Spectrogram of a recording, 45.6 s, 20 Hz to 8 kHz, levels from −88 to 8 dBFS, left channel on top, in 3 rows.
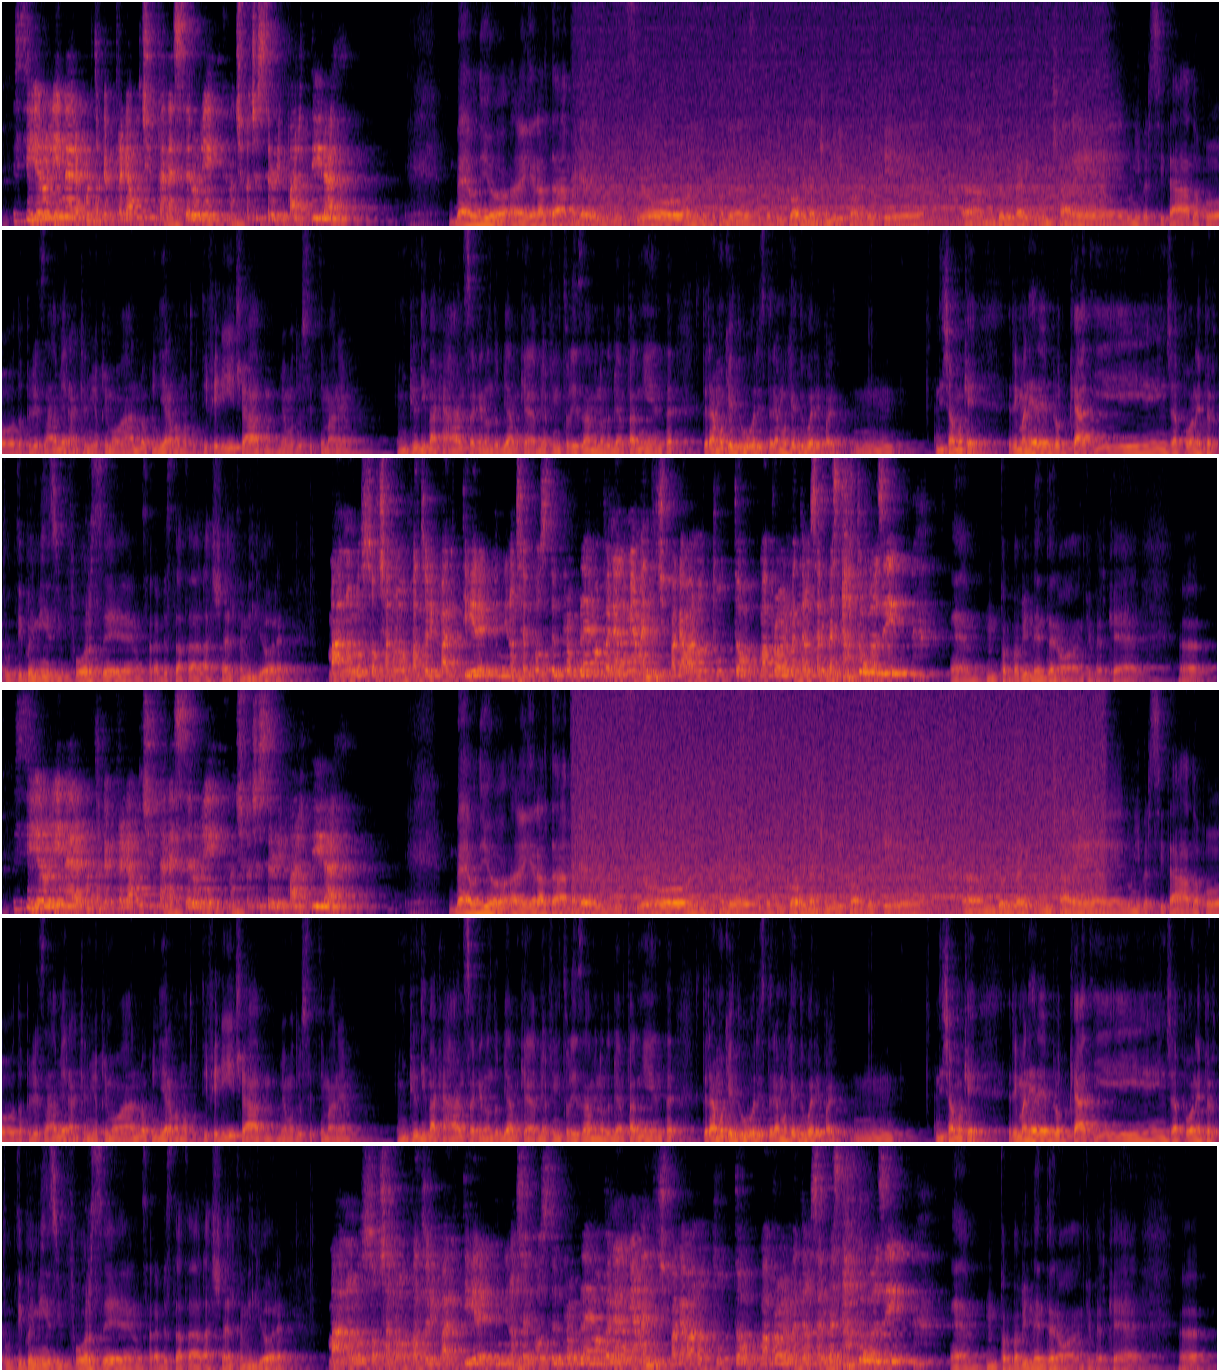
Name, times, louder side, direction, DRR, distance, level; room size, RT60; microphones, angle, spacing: voice 1, 0.1-4.3 34.5-42.0, left 1 dB, 45° left, -1 dB, 2.2 m, -29 dB
voice 2, 5.1-19.6 20.2-26.4 26.9-34.0 42.3-45.4, right 1 dB, 10° right, 5 dB, 0.7 m, -31 dB
sound 1, 7.1-13.8, right 2 dB, 60° right, 0.8 m, -38 dB
11.0 x 6.0 x 6.0 m, 1.2 s
head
